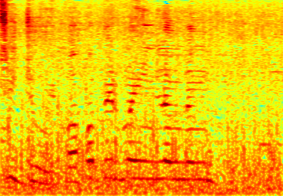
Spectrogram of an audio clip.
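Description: A person's voice in one drawn-out sound that falls and then holds for about a second. Beneath it is the steady low rumble of traffic, heard from inside the cabin of a car waiting at a light.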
